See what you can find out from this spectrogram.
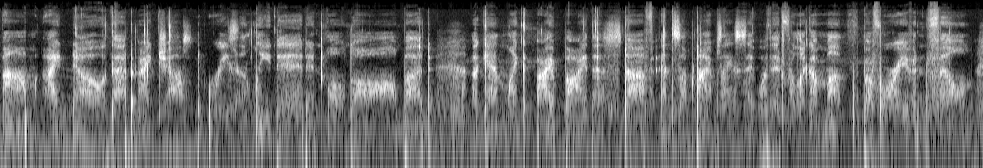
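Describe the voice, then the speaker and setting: There is noticeable background noise. Through it, a woman whispers. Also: moderate pace. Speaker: ASMR creator. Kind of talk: casual talk to camera, beauty product review. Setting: home recording with a microphone. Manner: soft-spoken, chatty.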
